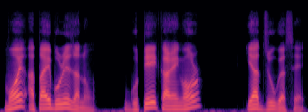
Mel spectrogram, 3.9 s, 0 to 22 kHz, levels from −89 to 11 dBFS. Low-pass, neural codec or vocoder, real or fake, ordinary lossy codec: 14.4 kHz; autoencoder, 48 kHz, 32 numbers a frame, DAC-VAE, trained on Japanese speech; fake; none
